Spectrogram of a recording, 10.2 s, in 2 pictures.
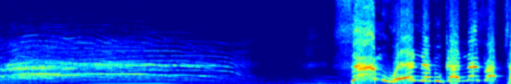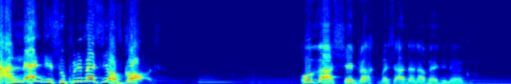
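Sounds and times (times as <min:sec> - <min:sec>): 
crowd shouting together: 0:00.0 - 0:02.6
speech: 0:03.8 - 0:06.8, 0:08.1 - 0:10.0.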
